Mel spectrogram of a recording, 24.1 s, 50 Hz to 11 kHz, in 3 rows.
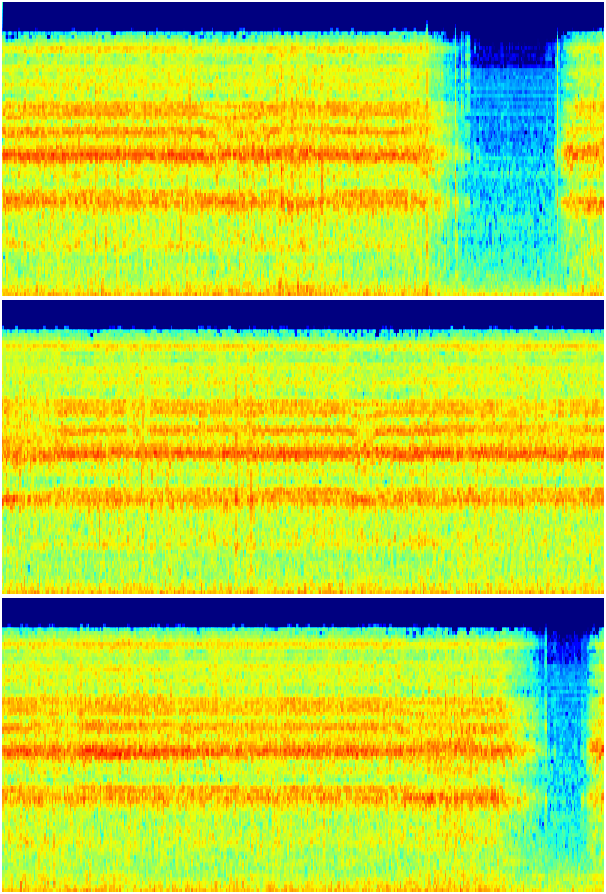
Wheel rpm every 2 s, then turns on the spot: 160, 160, 140, 30, 150, 160, 160, 160, 160, 160, 160, 80.
none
